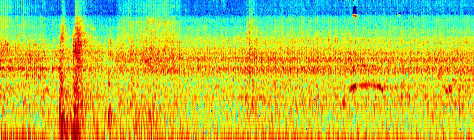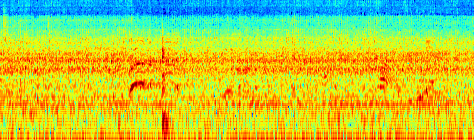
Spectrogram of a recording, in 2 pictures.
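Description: Diesel tractor engines idling steadily beside a tipping trailer that has just dumped soil, with a couple of loud knocks about a second in and a few short calls later.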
